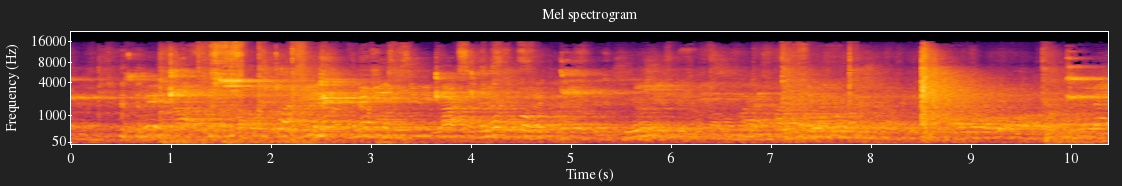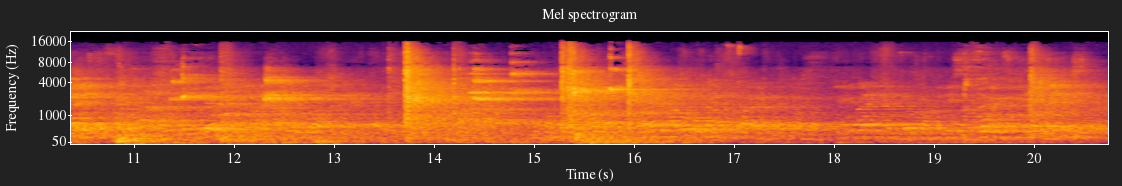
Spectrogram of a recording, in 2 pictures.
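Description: Badminton rackets strike a shuttlecock with sharp pops, echoing in a large hall.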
